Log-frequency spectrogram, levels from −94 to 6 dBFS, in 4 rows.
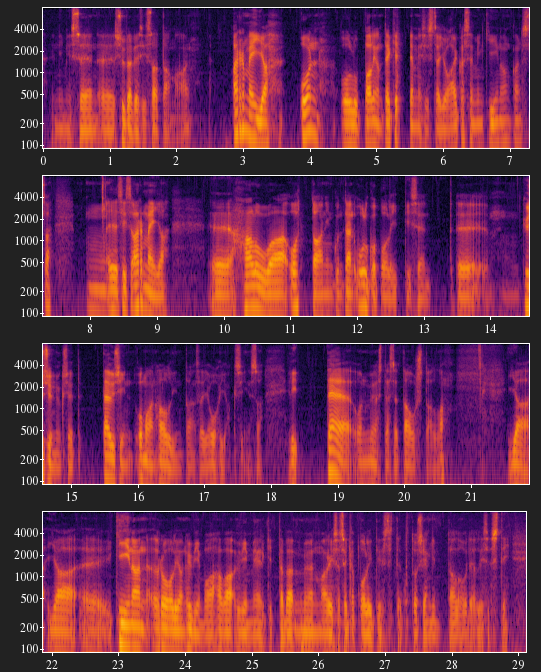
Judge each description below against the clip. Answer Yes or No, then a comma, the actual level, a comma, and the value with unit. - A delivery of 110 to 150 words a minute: No, slow, 95 wpm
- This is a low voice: Yes, very low, 90 Hz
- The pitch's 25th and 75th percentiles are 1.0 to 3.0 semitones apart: No, average, 3.6 semitones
